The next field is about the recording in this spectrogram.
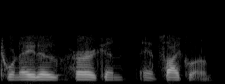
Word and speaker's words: Hurricane: Is that how you pronounce it? – It's yeah, Hurricane. That's the name. Hurricane. – Now, yeah. if you go in and call it hurricane, they will bitch and correct you.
